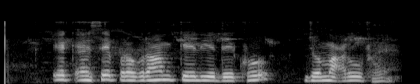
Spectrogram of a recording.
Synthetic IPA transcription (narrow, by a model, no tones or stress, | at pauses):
eːkɛːsepɾoːɡɾaːmkelied̪eːkʰo | d͡ʒoːmaːɾuːfɦɛː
